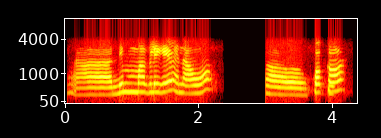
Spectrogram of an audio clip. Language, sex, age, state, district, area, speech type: Kannada, female, 60+, Karnataka, Shimoga, rural, conversation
